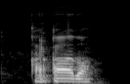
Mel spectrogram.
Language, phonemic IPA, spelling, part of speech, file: Moroccan Arabic, /qar.qaː.ba/, قرقابة, noun, LL-Q56426 (ary)-قرقابة.wav
- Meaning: sandal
